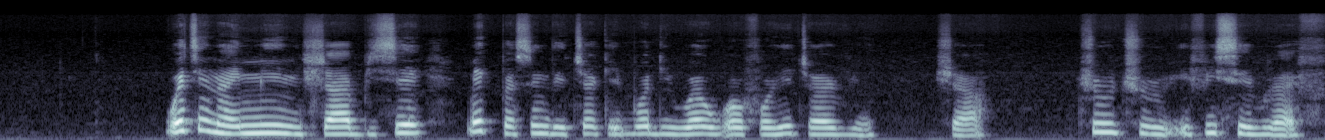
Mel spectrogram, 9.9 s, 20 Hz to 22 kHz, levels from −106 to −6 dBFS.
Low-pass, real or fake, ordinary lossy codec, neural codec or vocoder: 14.4 kHz; real; none; none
